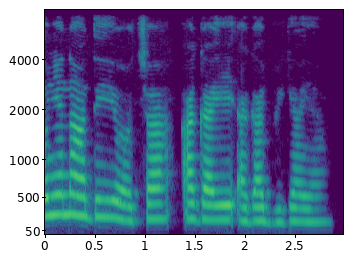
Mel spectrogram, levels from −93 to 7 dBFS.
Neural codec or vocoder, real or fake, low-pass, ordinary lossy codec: none; real; 7.2 kHz; none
